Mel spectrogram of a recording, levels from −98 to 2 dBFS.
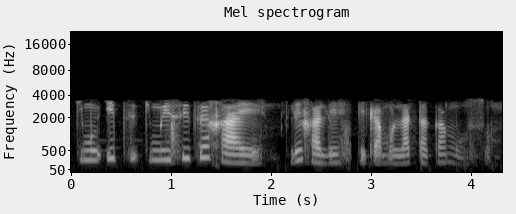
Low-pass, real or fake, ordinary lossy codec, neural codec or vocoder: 3.6 kHz; real; MP3, 32 kbps; none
